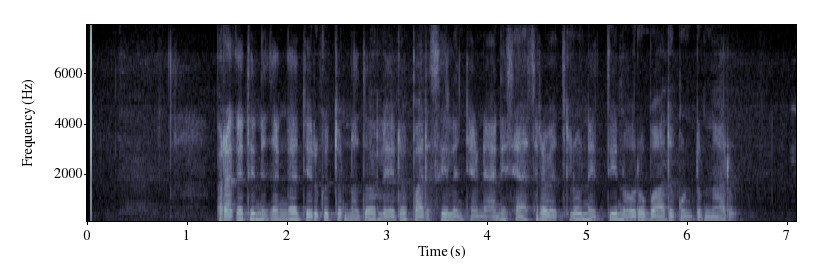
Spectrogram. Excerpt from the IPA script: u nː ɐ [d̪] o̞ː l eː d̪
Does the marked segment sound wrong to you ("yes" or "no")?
no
